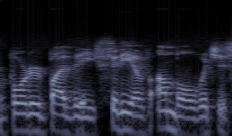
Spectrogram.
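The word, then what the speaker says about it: Humble: by the city of Umble, which is spelled hu mle e, but we don't pronounce the h.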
